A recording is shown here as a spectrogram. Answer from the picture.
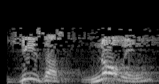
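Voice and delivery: slow, weighty push on "knowing"; stress on knowing. Shown as a demonstration. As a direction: stretch out "knowing" for emphasis. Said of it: "underline knowing".

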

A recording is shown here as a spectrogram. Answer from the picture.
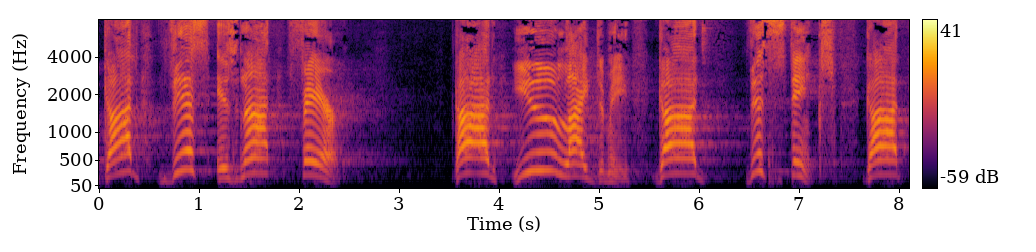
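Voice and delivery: loud, high, slow cry of complaint; loud lament. Acted. Preacher acts out an angry complaint to God, lamenting loudly. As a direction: cry out to God, drawing out each protest. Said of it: "that's called lamenting".

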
